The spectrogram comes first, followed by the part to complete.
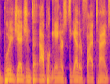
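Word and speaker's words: Buttigieg: uh pete mayer pete whose last name i always pronounced wrong buddha judge may be his name they are doppelgangers try saying bootage and doppelgangers together five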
